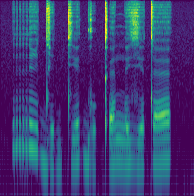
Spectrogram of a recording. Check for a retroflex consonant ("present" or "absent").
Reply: absent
